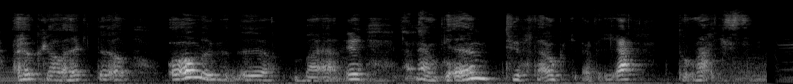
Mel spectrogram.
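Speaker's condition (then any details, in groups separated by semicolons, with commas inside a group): Dystonia; generalized dystonia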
